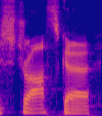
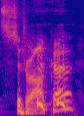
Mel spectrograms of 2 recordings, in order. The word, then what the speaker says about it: Straka: video on S because I pronounced the mysterious author character's name Straska, even though there's no second S in his surname. I was just like the entire time going Straska, and then looked on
